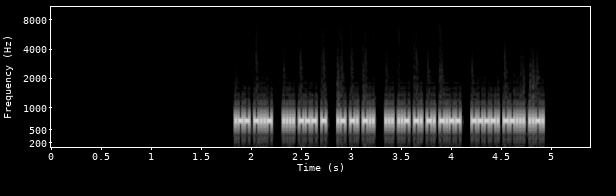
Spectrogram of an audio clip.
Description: Morse code, heard as a keyed tone, about 80 wpm, 700 Hz. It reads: WX HOT AND SUNNY 97F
